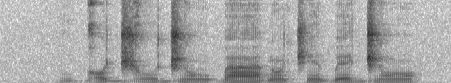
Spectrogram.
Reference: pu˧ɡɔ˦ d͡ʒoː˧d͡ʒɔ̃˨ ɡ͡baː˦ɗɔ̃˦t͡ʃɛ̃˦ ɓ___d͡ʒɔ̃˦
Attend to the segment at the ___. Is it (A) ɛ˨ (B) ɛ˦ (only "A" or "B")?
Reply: B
